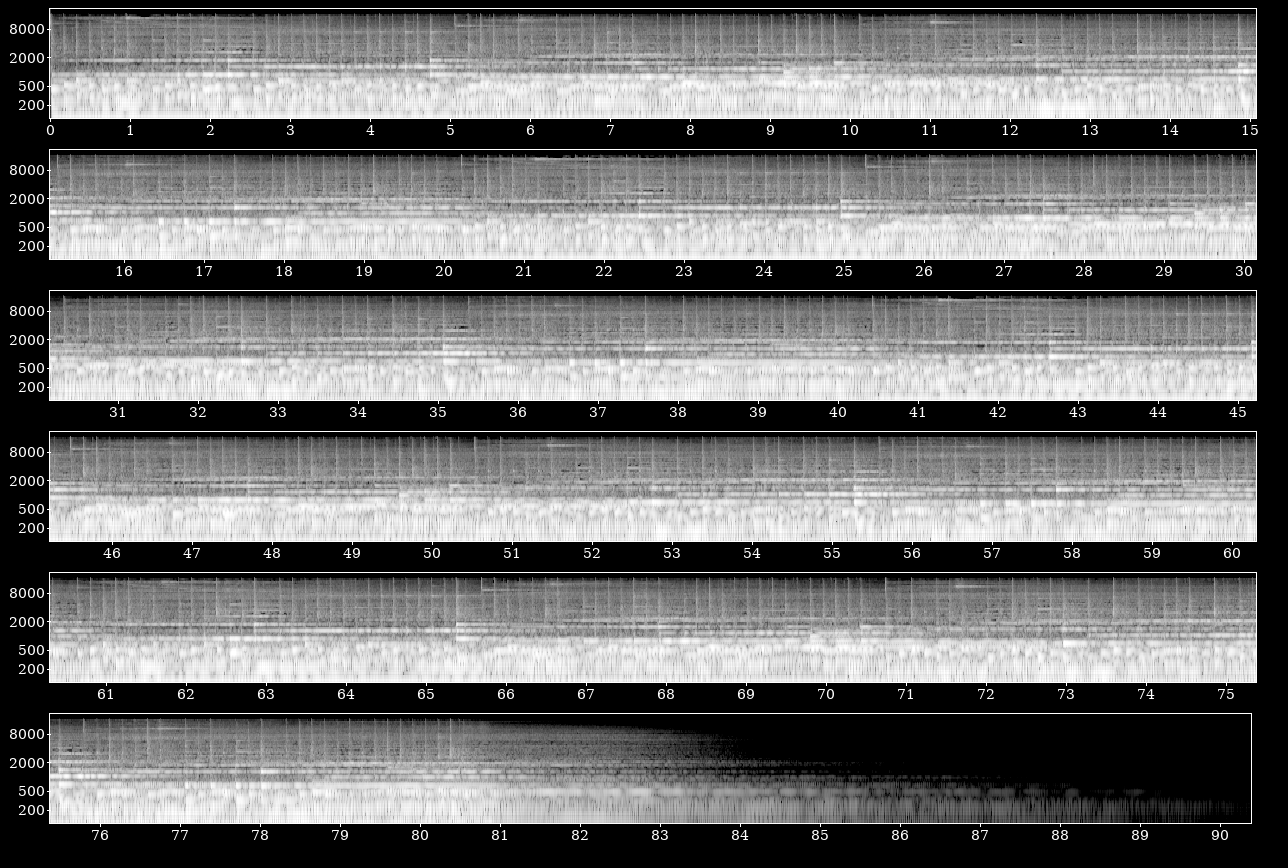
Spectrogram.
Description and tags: Backround Soundtrack
ambience, sentimental, zimmer, atmosphere, background-sound, hans, background, atmos, license, ambient, ambiance, music, atmo, misterbates, soundscape, calm, free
